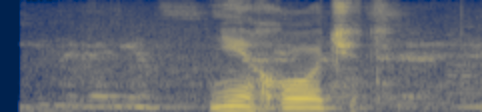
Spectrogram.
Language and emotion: Russian, sad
